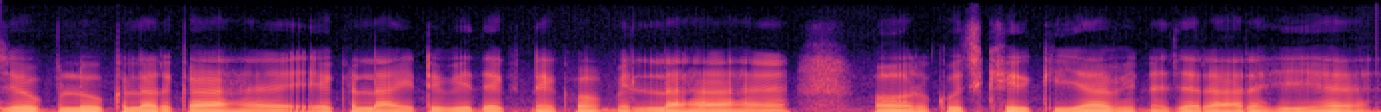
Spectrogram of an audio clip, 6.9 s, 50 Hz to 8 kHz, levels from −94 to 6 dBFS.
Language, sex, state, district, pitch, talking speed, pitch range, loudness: Hindi, male, Maharashtra, Mumbai Suburban, 95 Hz, 180 wpm, 90-100 Hz, -16 LUFS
